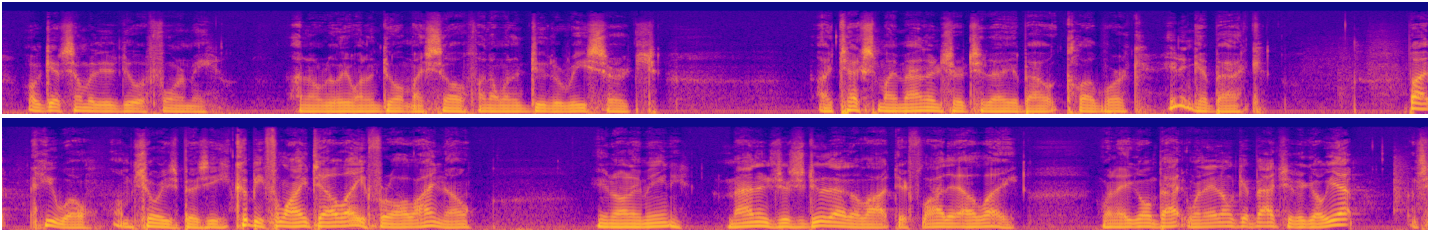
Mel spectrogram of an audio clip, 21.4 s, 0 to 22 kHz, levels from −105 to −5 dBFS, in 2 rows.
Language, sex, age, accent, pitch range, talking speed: English, male, 60-79, American, 95-130 Hz, 220 wpm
